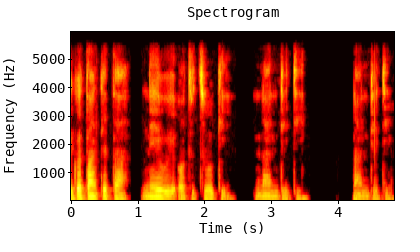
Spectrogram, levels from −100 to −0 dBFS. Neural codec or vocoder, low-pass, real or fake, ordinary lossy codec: none; 5.4 kHz; real; none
